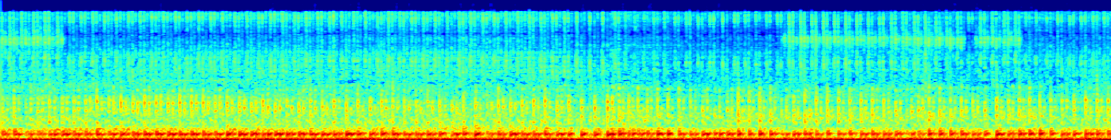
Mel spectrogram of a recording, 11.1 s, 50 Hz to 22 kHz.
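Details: 2013 Victory Highball V-twin idling with a fast, steady tapping knock over the lumpy beat; cause not determined.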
